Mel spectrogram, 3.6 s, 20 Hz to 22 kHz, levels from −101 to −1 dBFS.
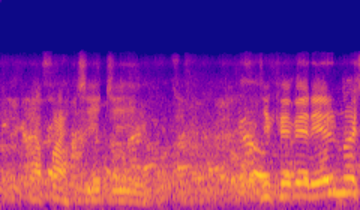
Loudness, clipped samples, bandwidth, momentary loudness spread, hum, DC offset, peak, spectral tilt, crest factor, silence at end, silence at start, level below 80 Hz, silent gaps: -21 LUFS; under 0.1%; 8.6 kHz; 12 LU; none; under 0.1%; -6 dBFS; -5.5 dB/octave; 16 dB; 0 s; 0 s; -64 dBFS; none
